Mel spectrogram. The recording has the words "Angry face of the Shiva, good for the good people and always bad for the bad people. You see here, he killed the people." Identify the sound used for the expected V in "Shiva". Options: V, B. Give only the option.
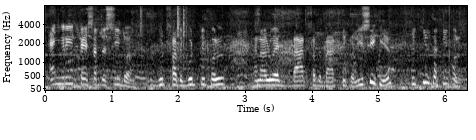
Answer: B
